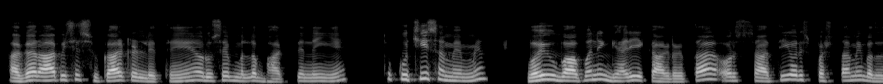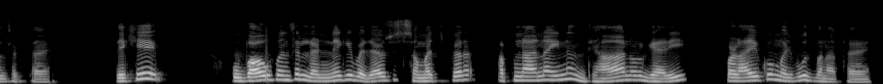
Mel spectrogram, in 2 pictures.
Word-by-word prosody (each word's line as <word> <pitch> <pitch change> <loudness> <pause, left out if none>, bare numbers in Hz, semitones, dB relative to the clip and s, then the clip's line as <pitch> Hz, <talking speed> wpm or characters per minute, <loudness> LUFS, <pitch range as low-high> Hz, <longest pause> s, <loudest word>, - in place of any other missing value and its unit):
अगर 180 +7 +4
आप 190 +2 +6
इसे 210 +2 -3
स्वीकार 175 -2 +3
कर 180 -1 -2
लेते 140 -2 -3
हैं 165 +6 -2
और 190 -3 0
उसे 170 +3 -2
मतलब 170 -2 -2
भागते 130 +4 -6
नहीं 155 0 -3
है 195 +6 -6 0.4
तो 245 - -9
कुछ 230 0 0
ही 275 - +3
समय 200 -9 -2
में 175 +9 -3 0.5
वही 185 +7 +7
उबाऊपन 190 +1 +4
एक 220 -4 0
गहरी 160 +4 +1
एकाग्रता 135 -1 0
और 175 -6 -2
साथी 170 +2 -2
और 220 -1 +3
स्पष्टता 180 -3 -5
में 200 +1 -3
बदल 140 -6 -2
सकता 140 -3 -11
है। 125 - -12 0.7
देखिए, 240 - +2 0.8
उबाऊपन 195 +6 +5
से 240 - 0
लड़ने 170 -2 0
की 220 +2 0
बजाय 165 -3 +2
उसे 185 +4 -6
समझकर 155 +6 -2 0.3
अपनाना 185 +3 0
ही 205 +1 -1
ना 245 +1 -1
ध्यान 150 +8 -1
और 205 -1 -2
गहरी 150 +8 -1 0.4
पढ़ाई 165 +2 +2
को 235 - +1
मज़बूत 185 0 -1
बनाता 130 -4 -6
है। 120 - -8
175 Hz, 170 wpm, -23 LUFS, 155-205 Hz, 0.8 s, वही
